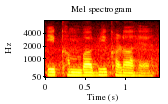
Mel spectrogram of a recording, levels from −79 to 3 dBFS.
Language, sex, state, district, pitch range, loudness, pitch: Hindi, female, Uttar Pradesh, Shamli, 135-150 Hz, -15 LUFS, 145 Hz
